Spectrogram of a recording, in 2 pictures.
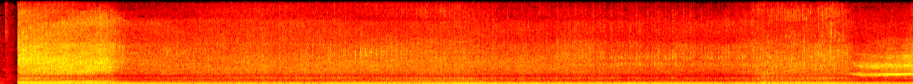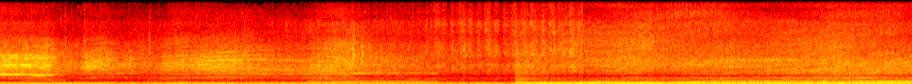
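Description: Classic cars cruising slowly past, their engines running with a steady low rumble. The sound changes abruptly about twenty seconds in.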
